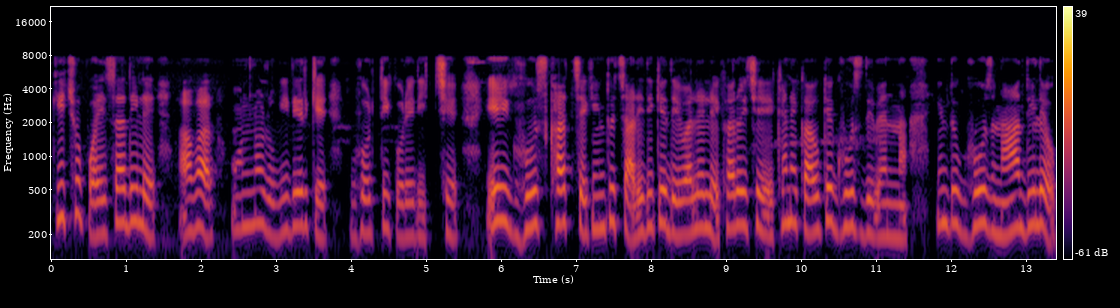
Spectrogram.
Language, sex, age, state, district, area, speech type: Bengali, female, 60+, West Bengal, Jhargram, rural, spontaneous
